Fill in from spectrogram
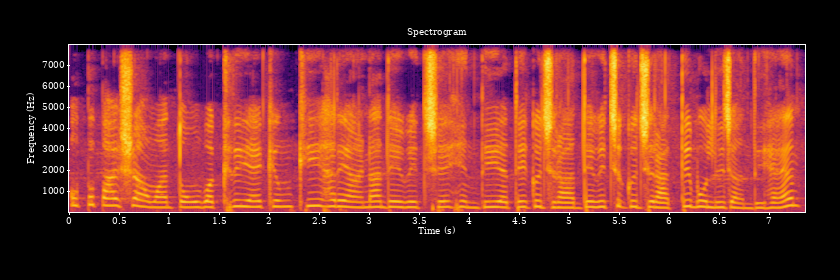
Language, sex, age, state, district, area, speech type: Punjabi, female, 18-30, Punjab, Mansa, rural, spontaneous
